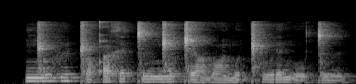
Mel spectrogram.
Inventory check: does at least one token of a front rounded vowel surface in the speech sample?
yes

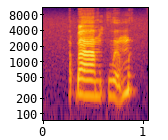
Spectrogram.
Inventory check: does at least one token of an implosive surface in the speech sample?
yes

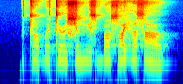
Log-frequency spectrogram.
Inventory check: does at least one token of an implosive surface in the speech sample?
yes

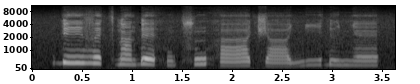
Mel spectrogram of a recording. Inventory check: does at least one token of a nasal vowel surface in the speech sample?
yes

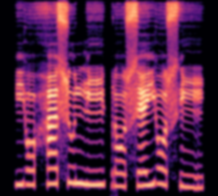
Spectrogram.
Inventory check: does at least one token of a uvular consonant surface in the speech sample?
no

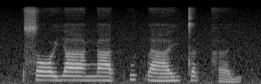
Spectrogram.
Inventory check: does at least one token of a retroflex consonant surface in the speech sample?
no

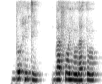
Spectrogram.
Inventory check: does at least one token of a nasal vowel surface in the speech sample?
yes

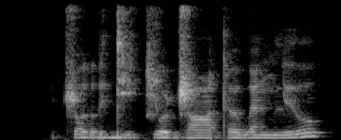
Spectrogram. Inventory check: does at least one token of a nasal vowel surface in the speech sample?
no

